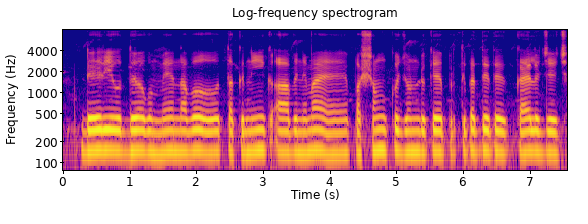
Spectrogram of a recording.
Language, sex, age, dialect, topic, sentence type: Maithili, male, 18-24, Eastern / Thethi, agriculture, statement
